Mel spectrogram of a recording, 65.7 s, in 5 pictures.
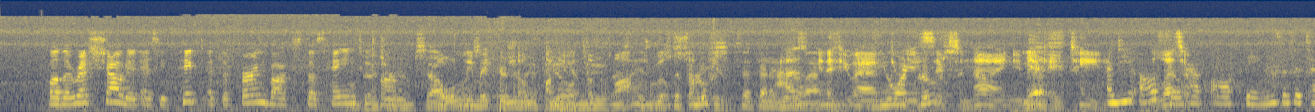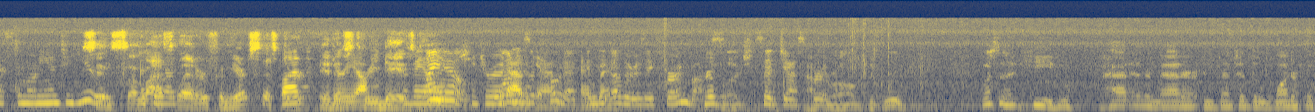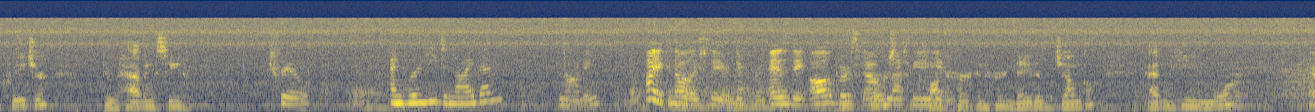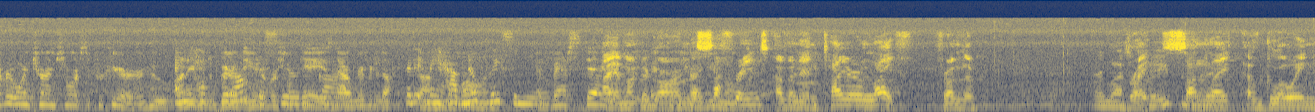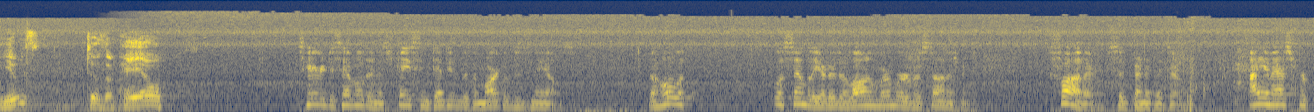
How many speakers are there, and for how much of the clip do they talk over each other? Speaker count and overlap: eight, about 34%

